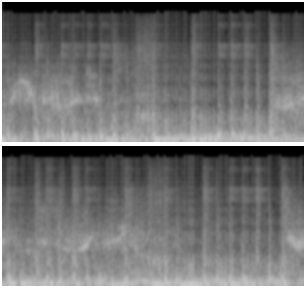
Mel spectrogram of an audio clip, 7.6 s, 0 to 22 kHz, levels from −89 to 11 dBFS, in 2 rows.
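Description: A block size mismatch (padded) runs through the whole of this music clip. One stage delivers blocks slightly shorter than the next stage collects, and the shortfall in each block is filled with silence. Those tiny gaps recur about 92 times a second, producing a steady buzz at 91.9 Hz under the music. The inserted silence stretches the timeline, so the music plays at 0.919 times its proper speed while keeping roughly its normal pitch.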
